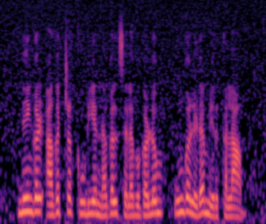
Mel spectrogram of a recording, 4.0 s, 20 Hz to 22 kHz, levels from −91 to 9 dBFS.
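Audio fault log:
Throughout, overdone noise removal: a noise reduction stage was driven far too hard on a noisy speech recording, cutting individual frequency bands down or out whenever they sat close to its noise estimate, and the quieter parts of the voice fell below that line along with the noise. The background drops and breaks up into twinkling, chirping specks where stray bands flicker on and off.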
